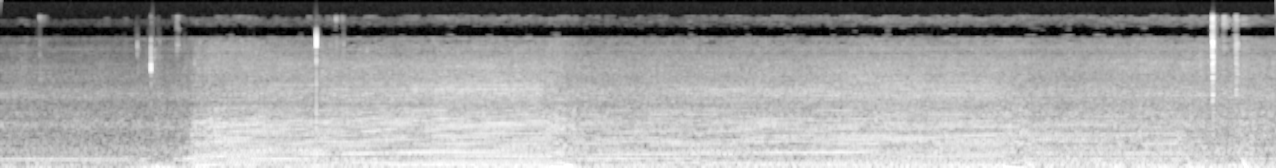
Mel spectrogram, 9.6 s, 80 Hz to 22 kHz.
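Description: Dodge Challenger Scat Pack's 392 HEMI V8 heard from inside the cabin as the driver floors it from a cruise about a second in. The revs climb through the gears, with upshifts dropping the pitch about four and about seven and a half seconds in.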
